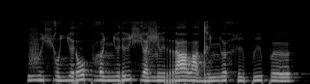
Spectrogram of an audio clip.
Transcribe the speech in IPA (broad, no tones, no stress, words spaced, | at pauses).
viçoʎeɾo bʱœɲiɾi çɛɮira lˠadiɲø hipi pø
